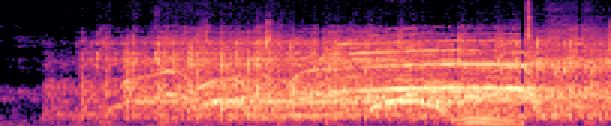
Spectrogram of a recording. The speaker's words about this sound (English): That was very pleasant. It was like it started up as like a slow golf clap, but well done. The people were happy out there in the audience, hi. Yeah, they're excited.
